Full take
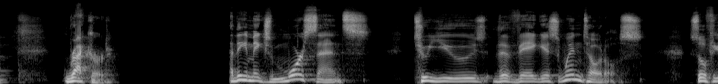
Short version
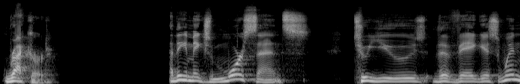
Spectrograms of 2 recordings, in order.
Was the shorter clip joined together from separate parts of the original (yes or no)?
no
